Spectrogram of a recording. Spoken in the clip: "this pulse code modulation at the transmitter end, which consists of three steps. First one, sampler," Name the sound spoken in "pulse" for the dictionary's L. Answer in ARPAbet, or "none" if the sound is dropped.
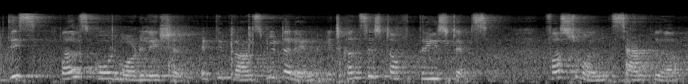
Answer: L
